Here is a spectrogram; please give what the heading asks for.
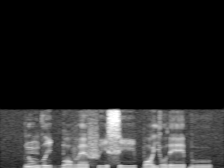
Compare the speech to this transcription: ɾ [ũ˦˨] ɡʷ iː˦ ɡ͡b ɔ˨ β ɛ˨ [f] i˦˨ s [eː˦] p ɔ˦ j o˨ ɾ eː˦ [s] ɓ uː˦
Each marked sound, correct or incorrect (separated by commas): correct, correct, incorrect, incorrect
